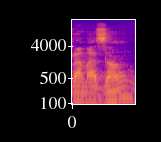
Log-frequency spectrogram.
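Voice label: "Ramadan", pronunciations; Fourth Way; Beelzebub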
